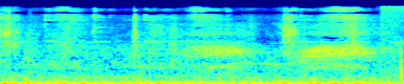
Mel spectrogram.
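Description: A crow cawing twice, faintly.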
